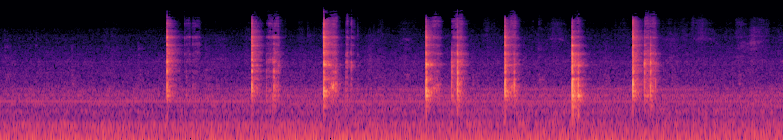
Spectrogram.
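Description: A spatula knocking and scraping against a glass mixing bowl: about ten sharp, irregular clinks with a brief ring, as the last of a thick cake batter is knocked out into a loaf tin.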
